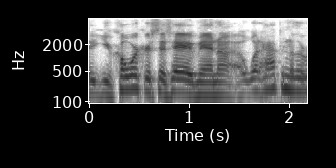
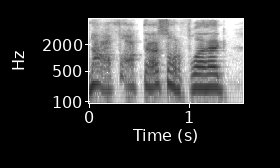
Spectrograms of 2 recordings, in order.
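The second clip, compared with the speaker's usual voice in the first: play-acted mild, high-pitched half-yell; 6 semitones higher than usual. Retelling watching a game the night before: imitating his own yelling. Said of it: "I'm yelling".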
